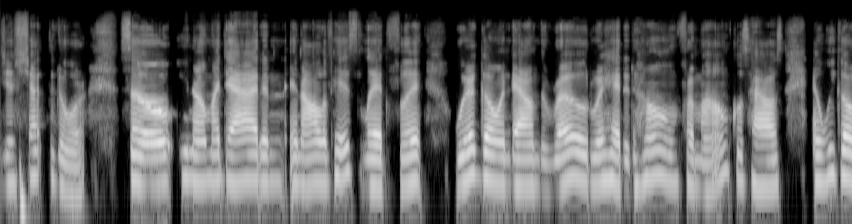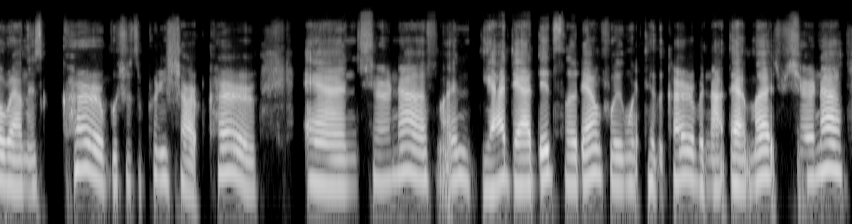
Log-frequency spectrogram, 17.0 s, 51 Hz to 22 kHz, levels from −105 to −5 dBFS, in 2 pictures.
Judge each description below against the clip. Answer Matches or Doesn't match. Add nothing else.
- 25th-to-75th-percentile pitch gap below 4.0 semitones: Matches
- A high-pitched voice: Doesn't match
